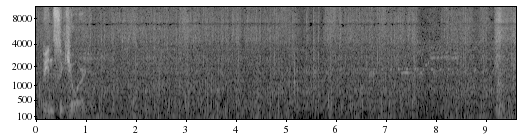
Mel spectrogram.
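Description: Quick footsteps rustle through grass.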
